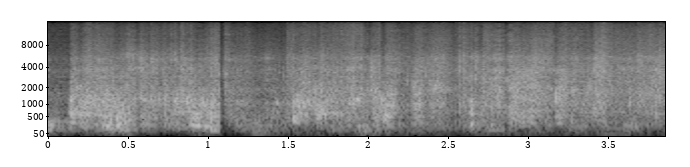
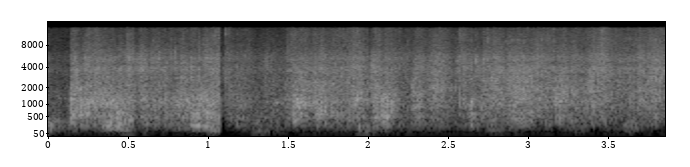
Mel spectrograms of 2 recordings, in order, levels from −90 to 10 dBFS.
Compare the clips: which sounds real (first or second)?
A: second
